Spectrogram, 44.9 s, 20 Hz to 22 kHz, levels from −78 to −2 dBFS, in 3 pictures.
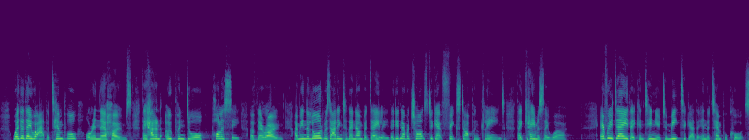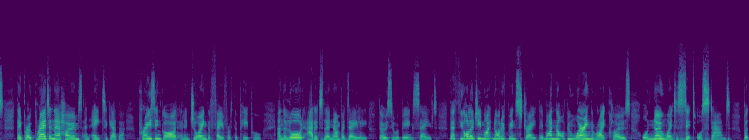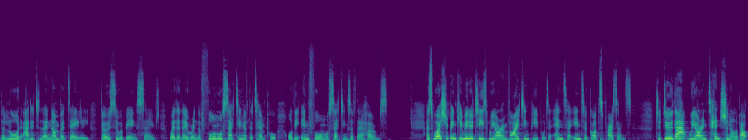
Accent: British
